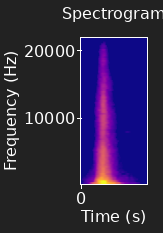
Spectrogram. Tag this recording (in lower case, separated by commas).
swoosh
